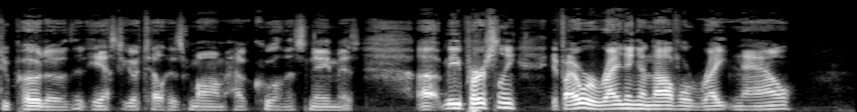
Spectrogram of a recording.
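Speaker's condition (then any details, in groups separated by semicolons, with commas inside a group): Cleft lip and palate; treated as a baby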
